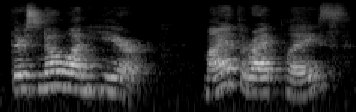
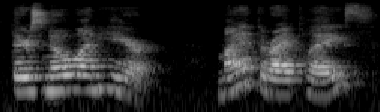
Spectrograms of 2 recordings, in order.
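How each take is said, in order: Both takes have the same delivery.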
